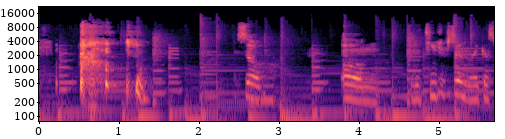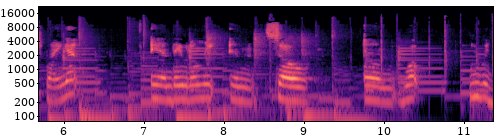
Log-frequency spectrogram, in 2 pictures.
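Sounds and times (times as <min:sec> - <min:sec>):
person clearing throat: 0:00.5 - 0:01.4
person coughing: 0:00.5 - 0:01.4
speech: 0:02.6 - 0:03.0, 0:03.8 - 0:06.4, 0:07.1 - 0:09.2, 0:09.8 - 0:11.3.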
